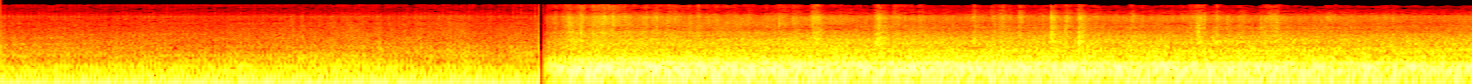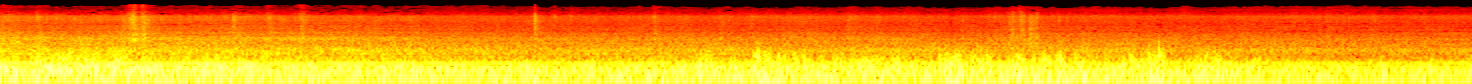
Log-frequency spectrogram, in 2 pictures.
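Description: Low vehicle rumble from inside a truck cab, then, after a sudden cut about four seconds in, a John Deere combine running steadily while harvesting corn: a loud engine and threshing drone with scattered sharp ticks, easing slowly as the combine pulls away.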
